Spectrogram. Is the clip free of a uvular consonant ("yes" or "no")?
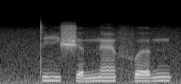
yes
